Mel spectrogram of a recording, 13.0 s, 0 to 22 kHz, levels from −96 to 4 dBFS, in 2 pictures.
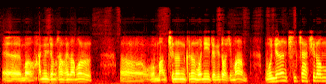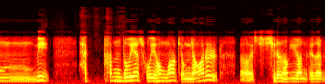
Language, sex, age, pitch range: Korean, male, 50-69, 125-175 Hz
